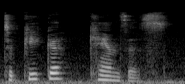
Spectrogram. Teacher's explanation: we stress the middle part of the word, Topeka, and here the first part, Kansas. It's important to know where to place that stress because if it's moved to the incorrect place, other vowel sounds change. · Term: word stress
